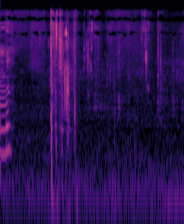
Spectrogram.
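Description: Close mouth and cup sounds of sipping iced coffee through a plastic straw, with a sharp click about two-thirds of a second in and a few small ticks after, over a low steady rumble of a car cabin.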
